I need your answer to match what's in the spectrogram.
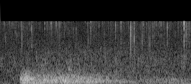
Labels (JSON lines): {"label": "biophony, growl", "recorder": "SoundTrap 500"}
